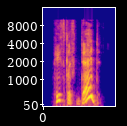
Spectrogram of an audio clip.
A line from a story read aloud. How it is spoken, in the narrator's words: I exclaimed, astonished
